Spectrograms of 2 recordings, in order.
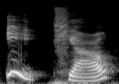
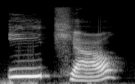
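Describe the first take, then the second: First: The first syllable has a falling tone. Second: The first syllable has a high level tone. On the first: The speaker calls it right. "i-nya jadi nada empat" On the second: The speaker calls it wrong. "Kita bukan baca i tiao"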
